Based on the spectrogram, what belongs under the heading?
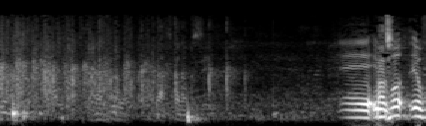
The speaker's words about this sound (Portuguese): Mais uma vez, forte salva de palmas ao deputado do Plano Passo.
